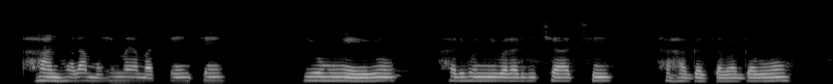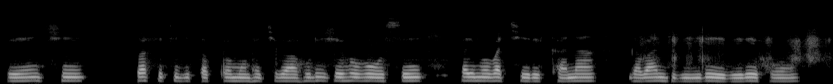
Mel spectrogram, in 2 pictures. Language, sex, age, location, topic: Kinyarwanda, female, 50+, Kigali, health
